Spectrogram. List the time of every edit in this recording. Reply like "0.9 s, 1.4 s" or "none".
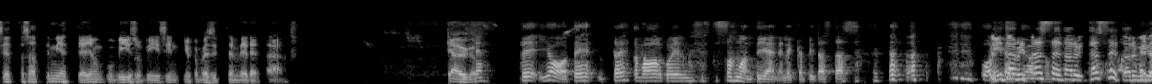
none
